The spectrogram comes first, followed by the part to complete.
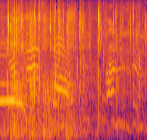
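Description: Children's high-pitched voices shouting and calling across a football pitch, with one long held shout at the start. The shouting dies down in the second half.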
